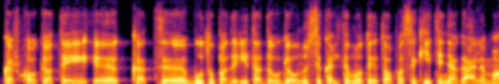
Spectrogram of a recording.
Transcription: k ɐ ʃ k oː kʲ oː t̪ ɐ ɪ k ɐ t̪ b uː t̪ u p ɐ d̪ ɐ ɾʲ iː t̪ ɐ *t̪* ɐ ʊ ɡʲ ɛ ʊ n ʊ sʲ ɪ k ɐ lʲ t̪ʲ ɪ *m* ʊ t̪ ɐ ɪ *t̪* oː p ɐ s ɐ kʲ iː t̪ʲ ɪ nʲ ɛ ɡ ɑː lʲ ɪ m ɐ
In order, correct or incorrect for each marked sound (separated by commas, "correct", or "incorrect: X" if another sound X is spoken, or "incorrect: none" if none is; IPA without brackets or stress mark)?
incorrect: d̪, correct, correct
